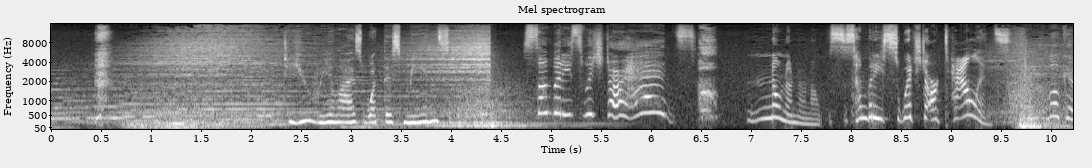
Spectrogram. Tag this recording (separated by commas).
Music, Speech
